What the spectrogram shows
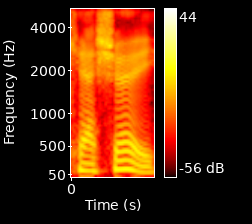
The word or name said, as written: cachet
